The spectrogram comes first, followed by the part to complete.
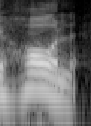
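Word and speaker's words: hall: देखिए एज का दोस्तों ह होता है ना जी, और देखिए ए डबल एल है तो इसका उच्चारण यहाँ आप देखिए ऑल के रूप में करेंगे, हॉल।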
